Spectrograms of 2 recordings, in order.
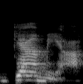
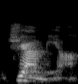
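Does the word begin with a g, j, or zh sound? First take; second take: g; j. First: It starts with a hard g sound. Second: It starts with a j sound. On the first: This is how Egyptians say it. "Egyptians will say Gamia" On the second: This is the standard form used everywhere. "the modern standard pronunciation of the Jim is Ja"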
